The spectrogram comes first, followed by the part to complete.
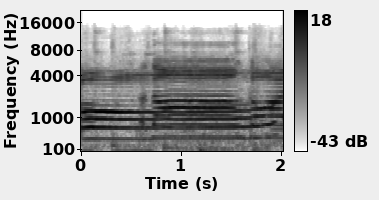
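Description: Women's voices singing one long held note in a high, playful tone.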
